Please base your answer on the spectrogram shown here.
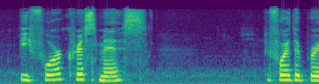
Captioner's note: speaking French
